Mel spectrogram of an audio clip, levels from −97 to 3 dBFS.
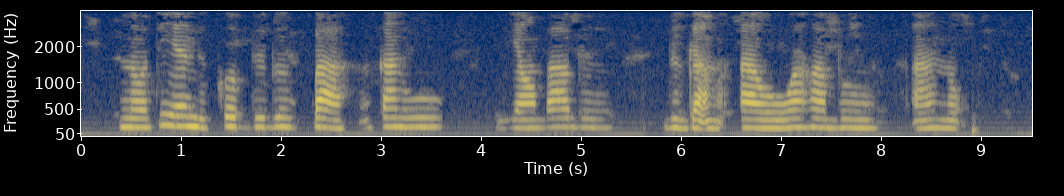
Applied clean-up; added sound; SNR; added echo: none; none; none; none.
